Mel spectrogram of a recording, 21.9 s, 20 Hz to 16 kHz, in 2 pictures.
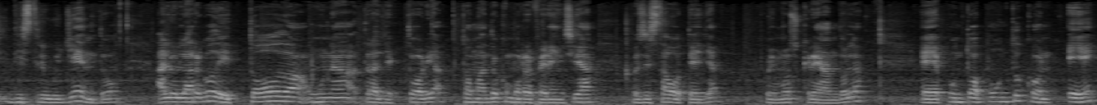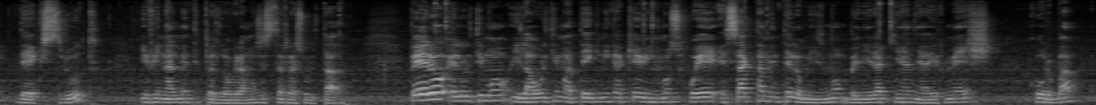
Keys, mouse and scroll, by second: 1.2 drag, 3.2 Tab, 4.3 middle click, 5.2 KP_7, 12.6 middle click, 13.5 scroll down 1, 13.8 middle click, 14.8 Tab, 15.3 click, 17.4 drag, 18.4 middle click, 19.8-21.9 drag.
